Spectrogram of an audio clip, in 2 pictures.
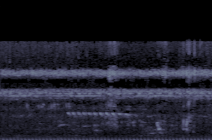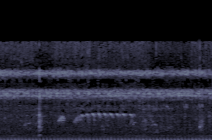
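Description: Faint outdoor ambience: small birds giving short high trills of quick repeated notes, once about a second in and again past the middle, over a low steady hum.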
